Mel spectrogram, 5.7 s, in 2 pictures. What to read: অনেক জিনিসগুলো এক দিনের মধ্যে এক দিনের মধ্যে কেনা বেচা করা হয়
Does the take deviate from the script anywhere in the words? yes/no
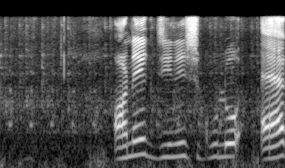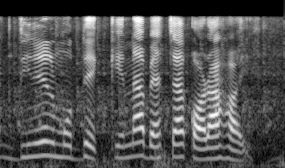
yes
